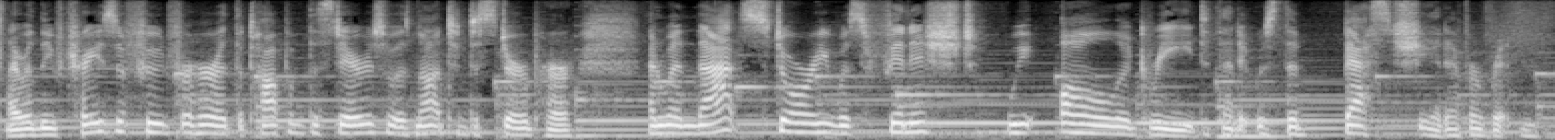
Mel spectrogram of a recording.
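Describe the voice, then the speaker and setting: A woman acting in an audio play as a gentle, encouraging relative and narrator, tender and measured. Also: fairly low pitch, over music, natural voice. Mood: reflective.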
